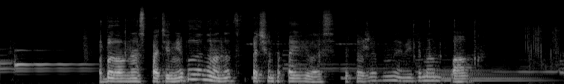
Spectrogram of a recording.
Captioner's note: speaking in foreign language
